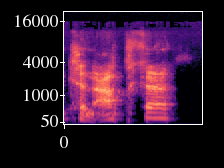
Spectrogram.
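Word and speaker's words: Konopka: Dan Kanroda from OK Go. Am I saying that right? – Dan Kanopka. – Kanopka. Okay.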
